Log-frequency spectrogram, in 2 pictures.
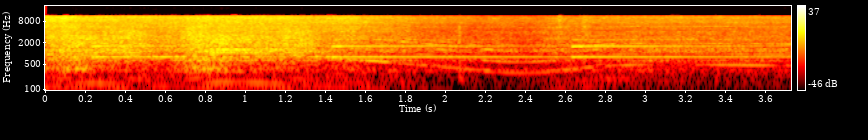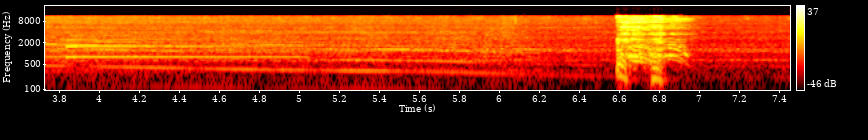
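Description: A Toyota Highlander with almost 200,000 miles, running on a boost pack, cranks and catches briefly, its engine tone sliding down as it falters and stalls, with a sharp burst of noise near the end.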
